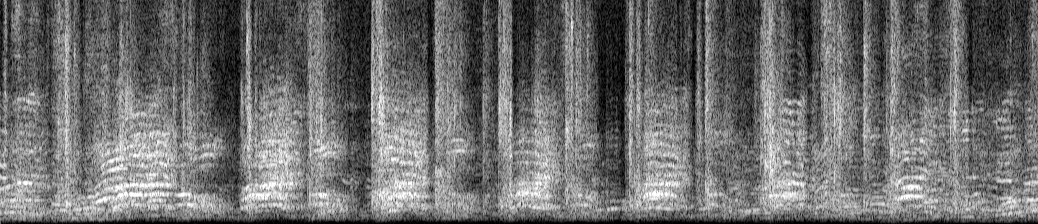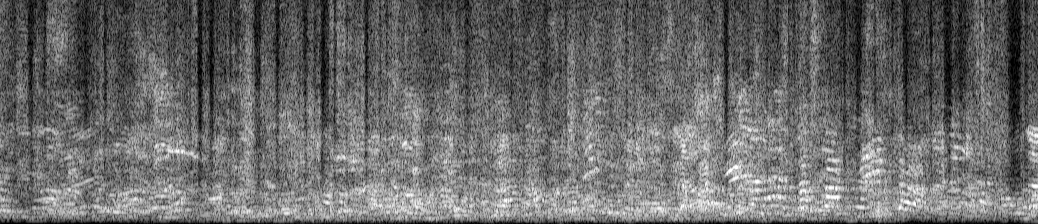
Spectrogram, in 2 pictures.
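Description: Young girls sing together.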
